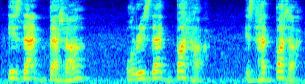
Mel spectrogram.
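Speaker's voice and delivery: British accent, questioning. Shown as a demonstration. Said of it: "to practice the British version".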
